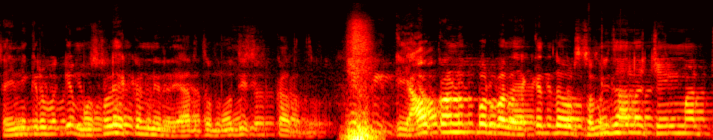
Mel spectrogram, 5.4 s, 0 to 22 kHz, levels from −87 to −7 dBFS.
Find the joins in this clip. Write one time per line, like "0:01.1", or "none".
0:02.6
